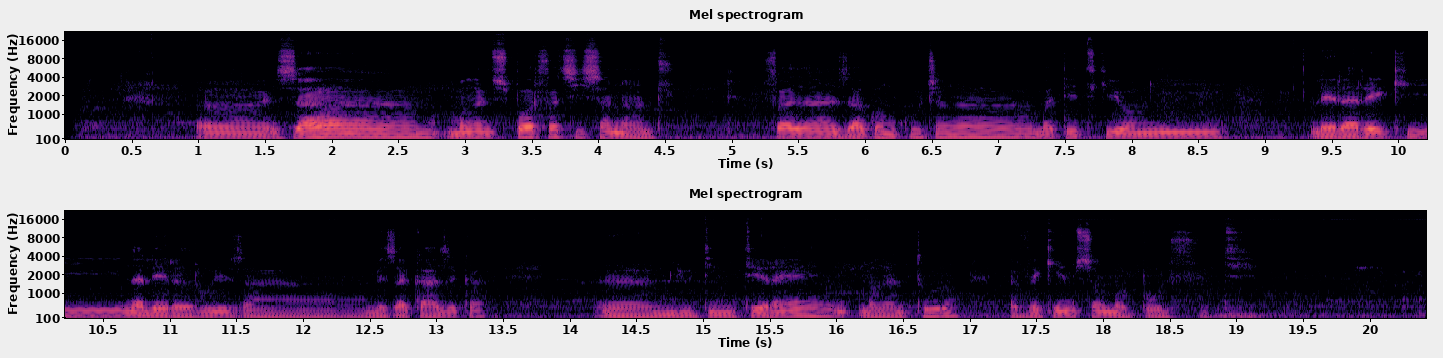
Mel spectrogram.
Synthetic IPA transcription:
za | maŋanispɔɾifat͡siisanaɳɖ͡ʐu̥ | fazakamikuʈ͡ʂaŋəmat̪et̪i̥kʲewamini | leɾaɾekʰinaleɾəɾueza | mezakazakə | miud̪iɲit̪eɾɛ̃maŋanit̪uɾu | avekemisomabolufut̪i̥

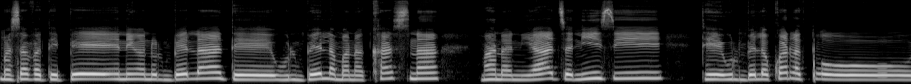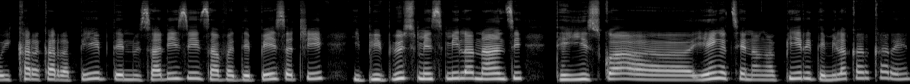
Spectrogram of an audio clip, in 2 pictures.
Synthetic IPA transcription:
mazavəd̪ebeneŋanulumbeləd̪eulumbelnəmanakʰasinə | mananiad͡zanizi | d̪̥eulumbeləkuənat̪o | ikaɾakaɾab̥ibid̪enuzanizizavəd̪ebesaʈ͡ʂiː | bibusimensimilanand͡zi | d̪̥eizi̥kwa | eŋət͡senaŋapiɾid̪emilakaɾakaɾenə̥

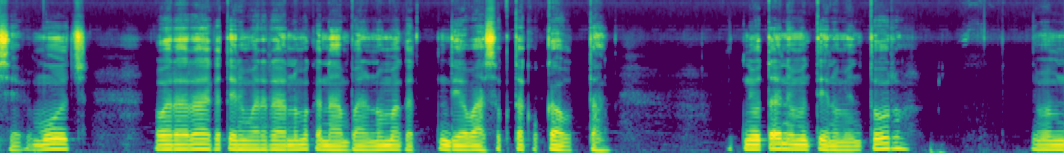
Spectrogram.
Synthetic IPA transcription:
seβemot͡ʃ | βaɾaɾakateneβaɾaɾanomakanambananomaka | ndeaβasoktakokautaŋ | itniotajnematenomento̞ɾo | nemam

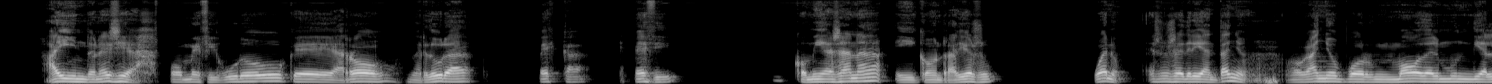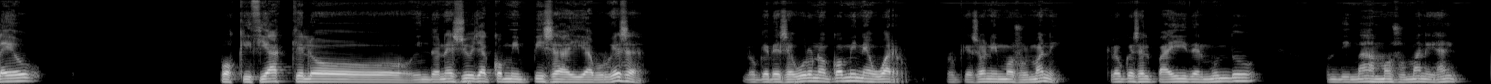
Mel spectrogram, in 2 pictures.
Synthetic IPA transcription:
a̰jind̪o̞ne̞sjapo̞ɦme̞fiɣuɾuke̞aro̞hβe̞ɾð̞uɾa | pe̞hka | ehpe̞θi | ko̞miasanaiko̞nraβjo̞su | we̞nu | e̞s̬os̬eðɾiant̪aɲo̰oɣ̞aɲupo̞ɾmoðe̞lmũnd̪jale̞o | po̞hkiθjahke̞lo | ind̪o̞ne̞sjuɦʝako̞mĩmpisaiaβuɾɣ̞e̞sa | lo̞ke̞ðe̞se̞ɣ̞uɾono̞ko̞mĩneɦɣwarṵ | po̞ɾke̞so̞nĩmosulmãni | kɾe̞ok̬e̞se̞lpaizðe̞lmũnd̪u | ond̪imaɦmosulmãnisaj

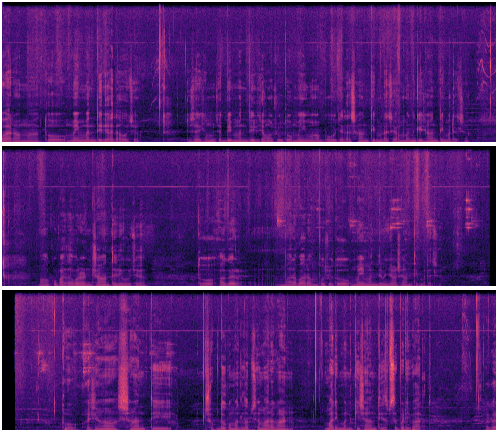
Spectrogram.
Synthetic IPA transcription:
baːɾamãt̪o̰mɐ̃ĩmɐ̃nd̪ɪɾa̰ːd̪a̰ɦo̰ːt͡ʃʰe | d͡ʒɛːs̬ekimɛ̃d͡ʒɐbːimɐ̃nd̪ɪɾd͡ʒaːũt͡ʃʰut̪omɐĩʋã̰bɔ̰ːt̪d͡ʒjaːd̪aʃã̰ːnt̪imɪla̰t͡ʃʰḛmɐnkiʃ̬ãːnt̪̬imɪlat͡ʃʰe | ʋɐɦãkoʋa̰ːt̪aːʋəɾəɳʃãːnt̪iɾeɦot͡ʃʰḛ | t̪o̰ːʔɐɡəɾmaːɾabaːɾampoːt͡ʃʰot̪omɛimɐ̃nd̪ɪɾmẽd͡ʒaːʃãːnt̪imɪlat͡ʃʰɛ | t̪oːɐd͡ʒɦãʃaːnt̪iʃɐbd̪ukomɐt̪ləbt͡ʃʰɛmaːɾaɡʱaːn | ɐmaːɾimɐnkiʃãːnt̪is̬ɐb̥sebɐɽḭba̰ːt̪ | ɐɡəɾ

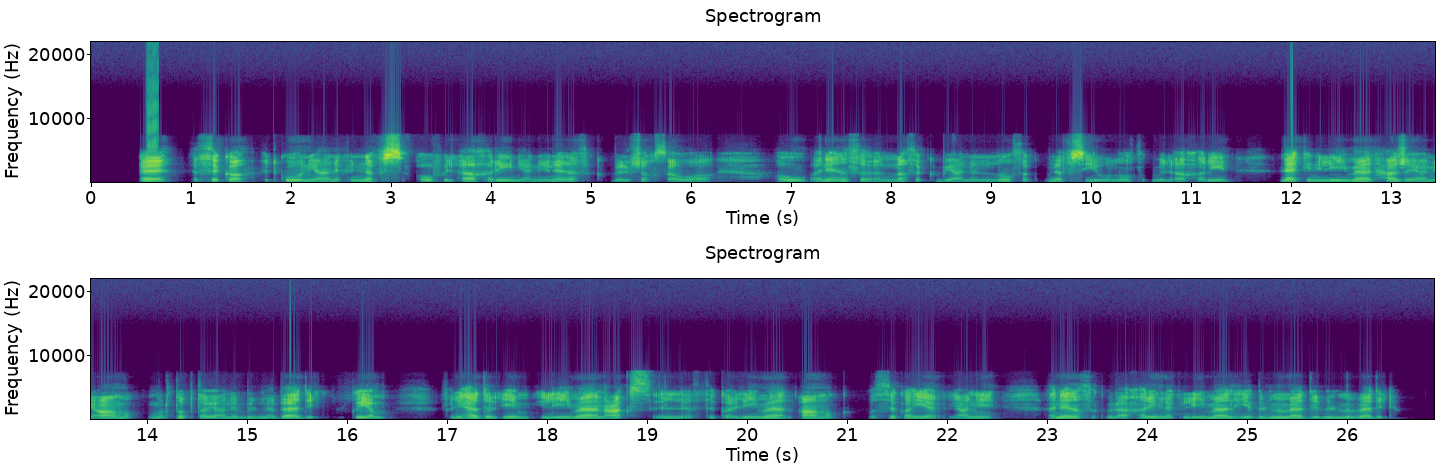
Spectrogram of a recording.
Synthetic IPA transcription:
ʔeː | ʔɪθːɪqat̪ḁkuːnjaʕnifinːafsʔawfilʔaːxaɾiːnjaʕniʔananaθɪ̥qbɪlʃɑ̰xsˤʔa̰w̰ | ʔawʔananaθɪqbjaʕninuːθɪqbnafsḭwɪnuːθɪq̚bɪlʔa̰ːxaɾiːn | laːkɪnɪ̰lʔiːmaːnħaːʒajaʕniʔaʕmɑq̚mʊɾt̪ɑbt̪ˤɑjaʕnibɪlmabaːd̪ɪʔbɪlqɨjam | falɪhaːd̪alʔiɪlʔiːmaːnʕaksɪ̰θːɪqɑ̰ɪ̰lʔiːmaːnʔɑʕmɑq | wɪθːɪqɑhɪjːa̰jaʕni | ʔananɑθɪqbɪlʔa̰ːxaɾiːnlaːkɪnɪ̰lʔḭːmaːnhɪjːabɪlmabaːd̪ɪʔbɪlmabaːd̪ɪʔ

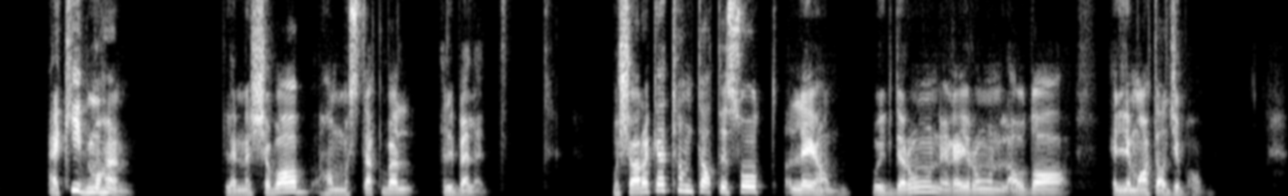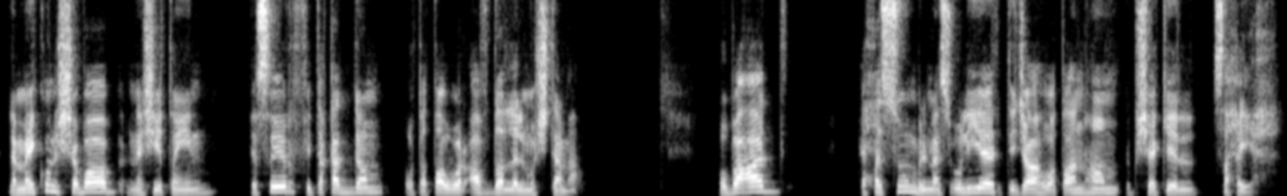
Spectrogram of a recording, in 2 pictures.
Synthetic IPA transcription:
ʔakʰiːd̪mʊɦɪmː | lɪʔanːaʃːabaːb̚ɦʊmːʊst̪aqbal | ɪlbala̰d̪̚ | mʊʃɑːɾˤɑkat̪hʊmt̪ʊʕt̪ˤisˤoːt̪ˤleːhʊm | wjɪɡd̪ɑɾˤuːnjɣajːɪɾuːnɪlʔɑwðˤɑːʕ | ʔɪlːimat̪ɪʕd͡ʒɪbhʊm | lamːajakuːnɪʃːabaːb̚nɑʃiːt̪ˤiːn | jsˤiːɾfit̪aqad̪ːʊm | wt̪ɑt̪ˤɑwːʊɾʔɑfðˤɑlːɪlmʊd͡ʒt̪ama̰ʕ | wbaʕd̪ | jħɪsːuːmbɪlmasʔuːlɪjːat̪ːɪd͡ʒaːhwɑt̪ˤɑnɦʊmbʃaklsˤɑħiːħ

